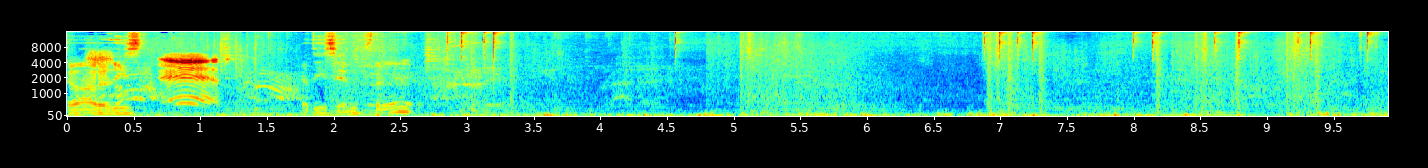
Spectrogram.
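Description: A sniper rifle fires shots in a video game.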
